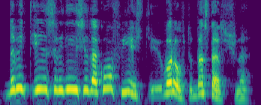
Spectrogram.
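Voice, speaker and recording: A man voicing a suspicious, boastful peasant cab driver with a shrill, folksy way of talking. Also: huge pitch swings, moderate pace, full character voice. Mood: wary, relieved.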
